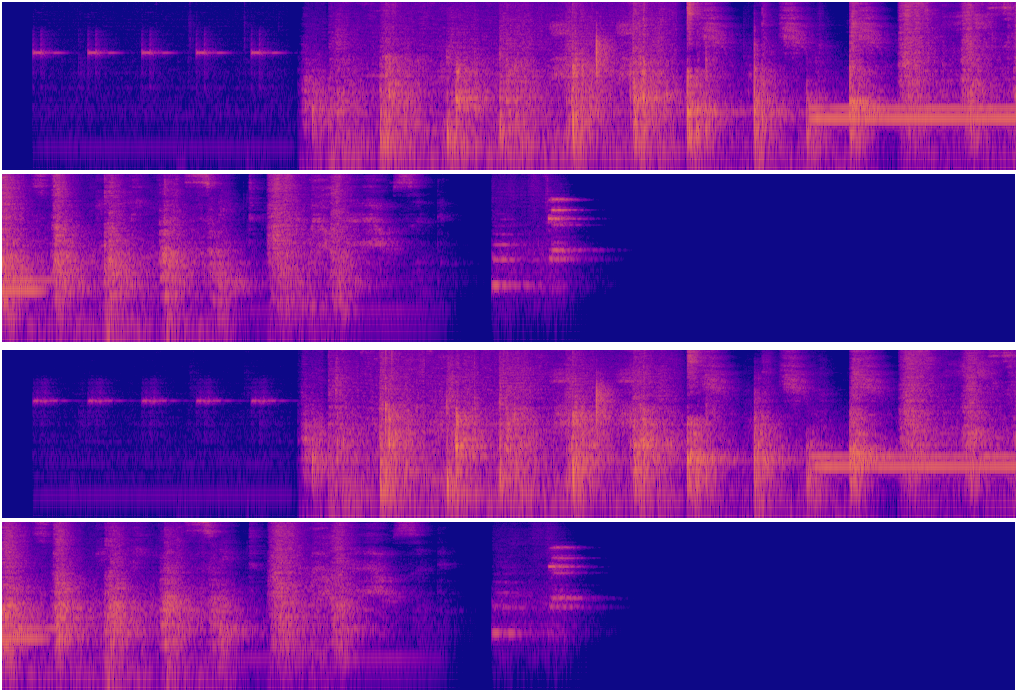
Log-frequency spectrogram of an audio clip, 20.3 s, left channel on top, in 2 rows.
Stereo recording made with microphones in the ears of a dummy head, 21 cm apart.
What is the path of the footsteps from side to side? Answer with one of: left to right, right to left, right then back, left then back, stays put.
right to left.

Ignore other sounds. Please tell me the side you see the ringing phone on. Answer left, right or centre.
left.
